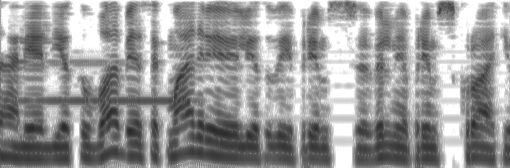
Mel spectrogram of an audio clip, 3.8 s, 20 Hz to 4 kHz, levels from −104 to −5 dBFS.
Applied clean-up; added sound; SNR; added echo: classical method Wiener filter.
